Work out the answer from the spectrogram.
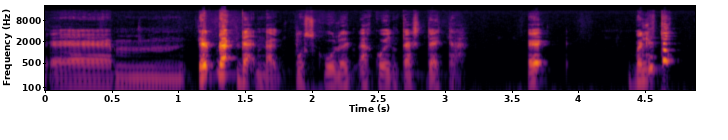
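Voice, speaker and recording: An actor with an Ilocano Filipino accent playing an anxious, excitable village captain in a comedy radio drama, stammering and repeating exclamations. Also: mid-range voice, normal speed. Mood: startled, curious.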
